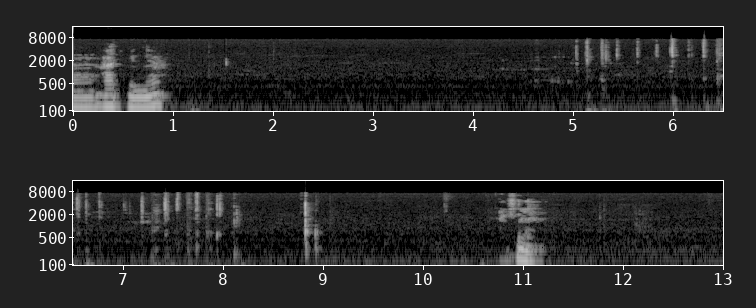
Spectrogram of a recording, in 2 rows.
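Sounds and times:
keyboard typing: 5.0 - 8.2, 8.8 - 9.0.

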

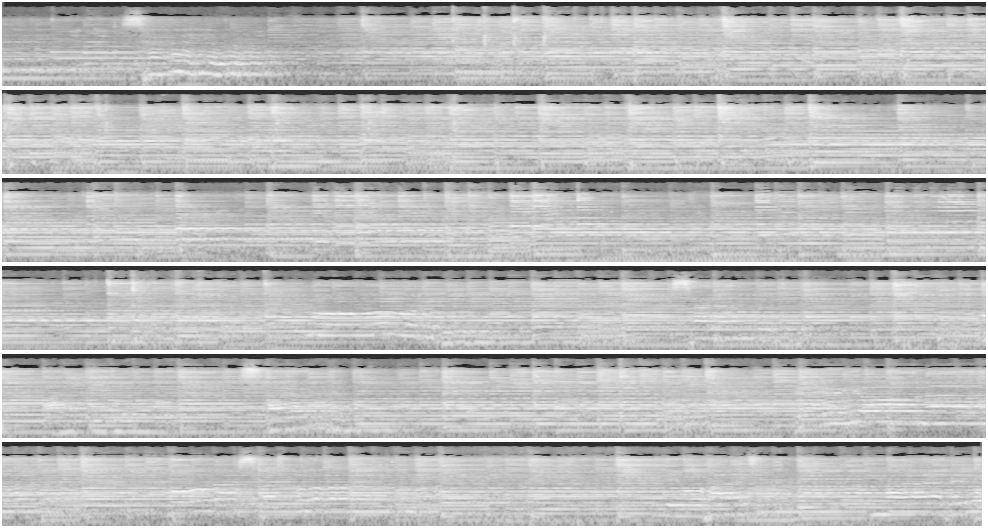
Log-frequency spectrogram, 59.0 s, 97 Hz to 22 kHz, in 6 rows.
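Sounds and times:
man singing: 0.0 - 4.7, 31.9 - 43.8, 47.1 - 59.0
acoustic guitars playing: 0.0 - 59.0.

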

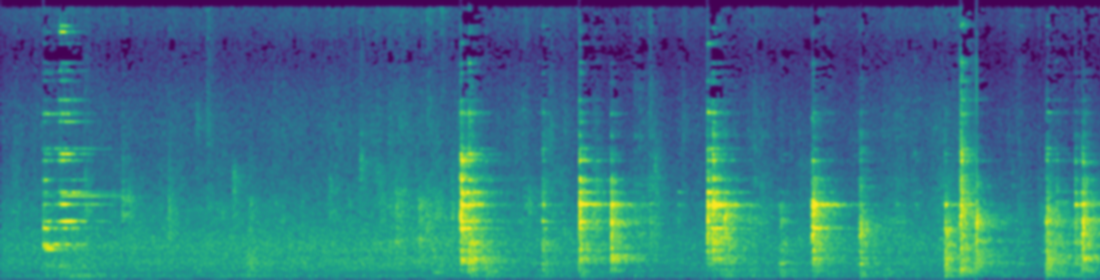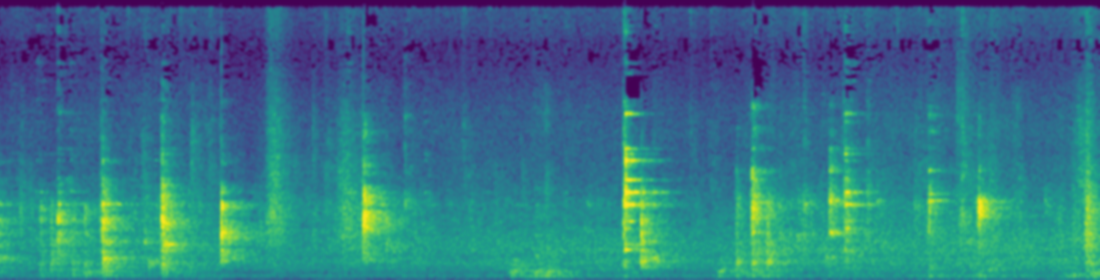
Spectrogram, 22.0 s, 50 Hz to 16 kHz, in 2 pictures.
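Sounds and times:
metal tools clanking on steel pipe: 0.4 - 1.3.

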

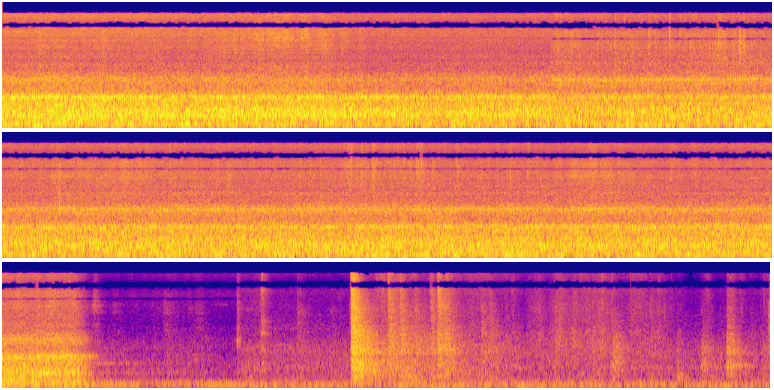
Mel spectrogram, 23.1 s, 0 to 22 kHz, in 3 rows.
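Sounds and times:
roaster burner roaring: 0.0 - 16.6
faint motor whine: 0.0 - 18.5.

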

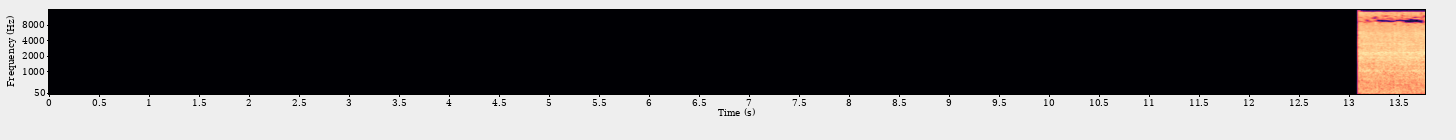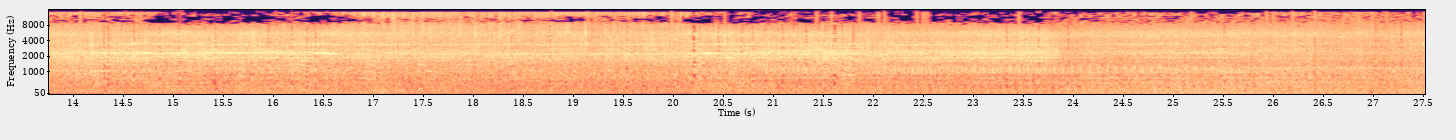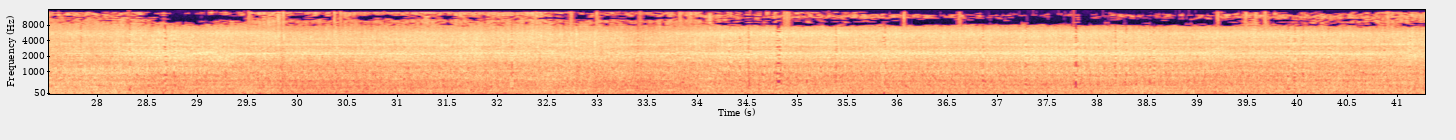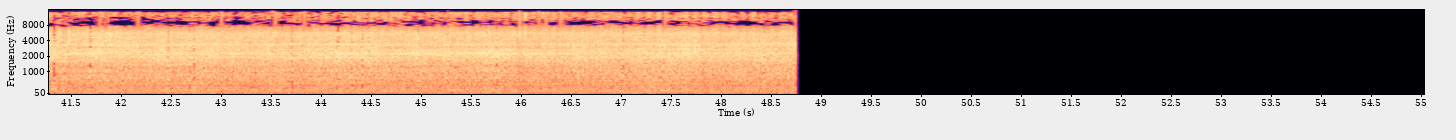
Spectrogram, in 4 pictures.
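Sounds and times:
tractor engine running: 13.1 - 48.8.

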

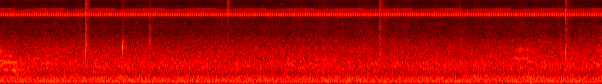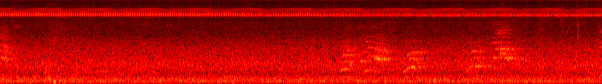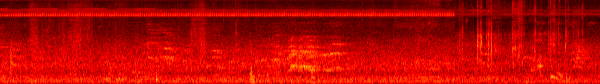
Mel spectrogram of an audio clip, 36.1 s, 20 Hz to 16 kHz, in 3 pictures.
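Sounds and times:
insects droning: 0.0 - 36.0.

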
